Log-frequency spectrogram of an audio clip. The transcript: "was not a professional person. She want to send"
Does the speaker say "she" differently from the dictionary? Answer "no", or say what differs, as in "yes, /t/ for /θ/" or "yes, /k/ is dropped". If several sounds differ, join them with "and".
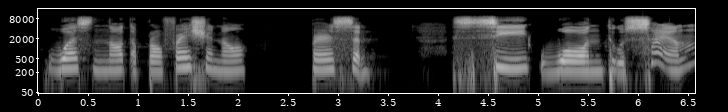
yes, /s/ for /ʃ/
